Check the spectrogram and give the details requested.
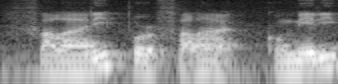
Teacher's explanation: PE, português de Portugal, agrega uma vogal paragógica.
